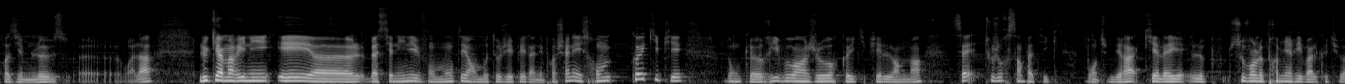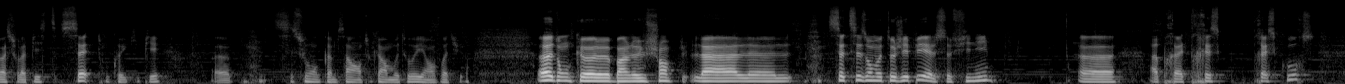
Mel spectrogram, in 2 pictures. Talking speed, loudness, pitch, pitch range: 185 wpm, -26 LUFS, 135 Hz, 120-160 Hz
